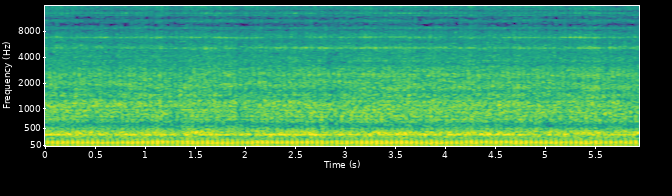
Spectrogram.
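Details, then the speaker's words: Gravely Model L tractor with governor, already run earlier, after its blown head gasket was replaced; steady, regular governed single-cylinder chugging, no misfires or wandering speed. Runs smooth, though an oil leak remains to be found. "Yeah, this runs really good since we replaced the blown out head gasket on it."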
